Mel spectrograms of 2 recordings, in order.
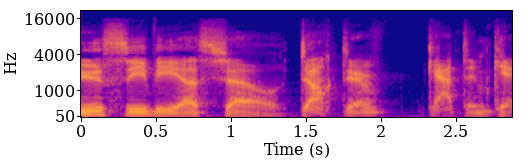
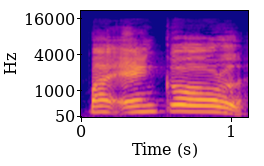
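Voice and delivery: high, slow "my ankle" whine; mock whimper; 14 semitones higher, 4 dB louder, slower than usual. Host voicing Nathan hurt on the stairs. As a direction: whimper like an injured crew member.

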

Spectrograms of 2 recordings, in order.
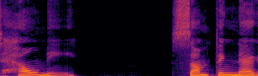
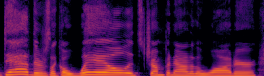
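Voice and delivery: excited about a whale; 5 semitones higher than usual. Retold or imitated. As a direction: call out to dad, thrilled. Telling dad about a whale.

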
